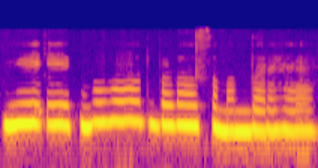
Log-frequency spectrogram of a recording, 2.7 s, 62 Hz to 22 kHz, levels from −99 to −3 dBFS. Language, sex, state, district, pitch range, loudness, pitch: Hindi, female, Delhi, New Delhi, 235-295 Hz, -12 LUFS, 280 Hz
